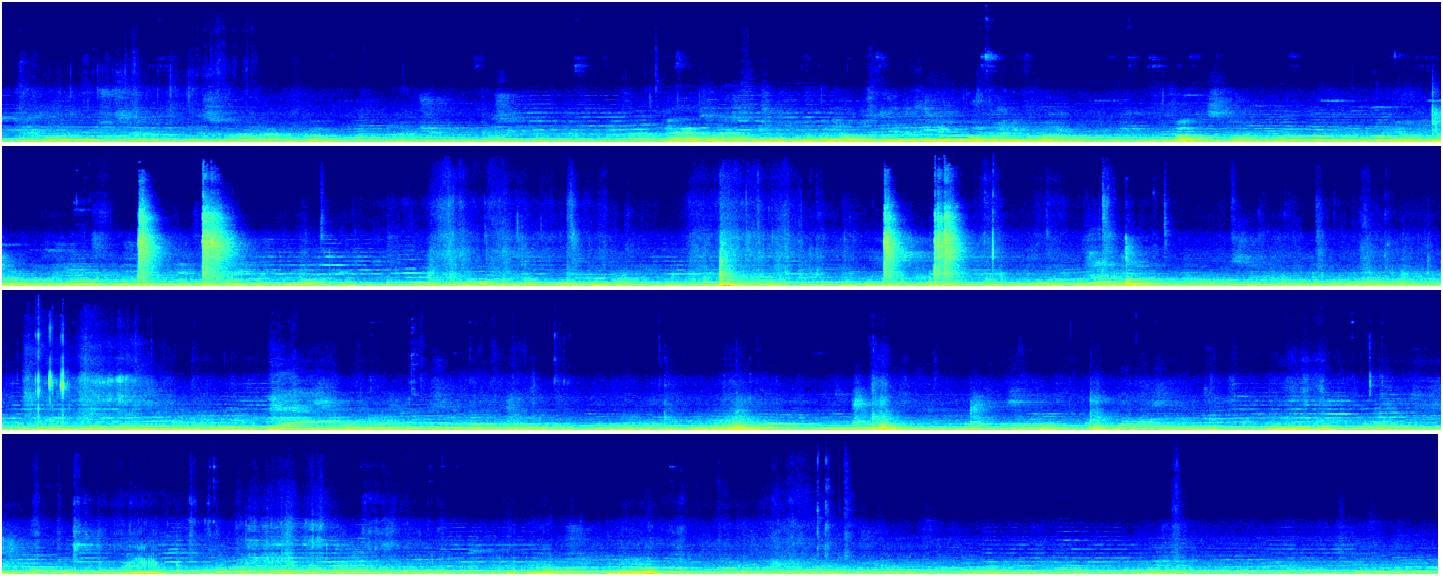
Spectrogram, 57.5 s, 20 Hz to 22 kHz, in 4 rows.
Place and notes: Old viol player performing by the entrance to the Church of Saint Josef in Josefská Street in the Center of the town. On the end his song merging with the celebration inside.
Brno-střed, Czech Republic, September 2012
